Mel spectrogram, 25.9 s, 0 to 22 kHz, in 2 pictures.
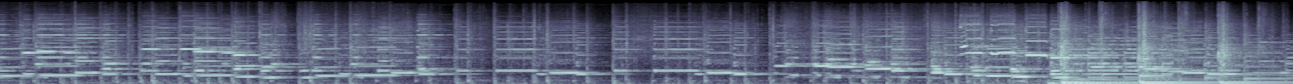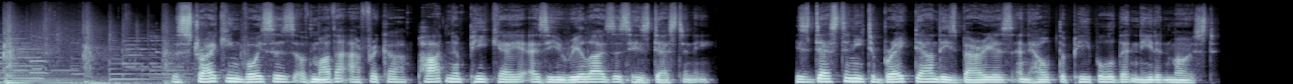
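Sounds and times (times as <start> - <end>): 
bright penny whistle melody: 0.0 - 13.7
band with deep bass and percussion: 10.5 - 14.8
speech: 14.7 - 20.2, 20.9 - 25.2.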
